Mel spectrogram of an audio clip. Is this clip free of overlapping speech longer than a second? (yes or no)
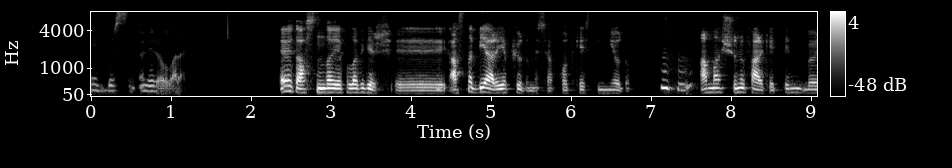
yes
